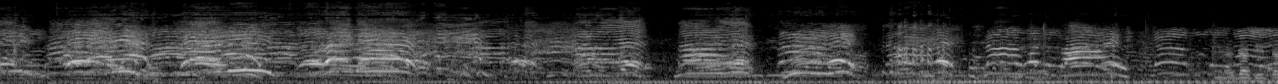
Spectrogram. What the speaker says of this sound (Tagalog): Ang ingay ng mga bata.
